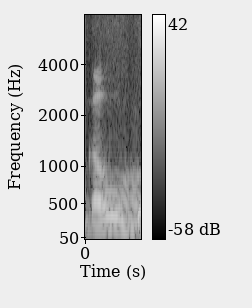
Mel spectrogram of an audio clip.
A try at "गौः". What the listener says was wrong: गऊ हो, गुरु हो जैसे गऊ हो। नहीं, वो दीर्घ नहीं करना है, गऊ हो, गुरु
